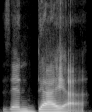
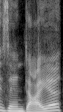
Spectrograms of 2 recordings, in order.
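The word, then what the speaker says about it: Zendaya: I always say Zandia and then one of my friends was like, "Do you purposely say your name wrong?" I'm like, "No, I thought that was her name." They're like, "It's Zenaia."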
